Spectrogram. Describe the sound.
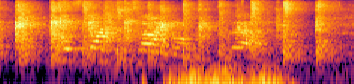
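A room of people applauds for a few seconds, a dense burst of clapping with some low crowd noise and voices mixed in, fairly close and steady before tapering off.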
